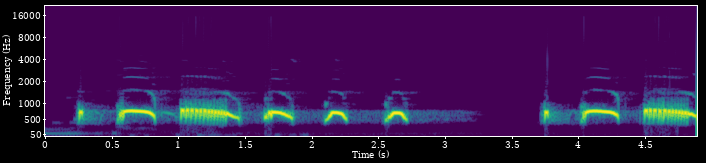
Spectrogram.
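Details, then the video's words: Excitement coo of a female spotted dove, given to stir males. The phrase runs from a short note and an arched hoot into a long buzzy falling coo, then three ending hoots. The pattern repeats after a pause. "Tiếng cu gáy mái gù gáy kích bổi nhanh gáy / Chim cu gáy mái 3 hậu gù cà lăm / cu mái kích bổi"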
